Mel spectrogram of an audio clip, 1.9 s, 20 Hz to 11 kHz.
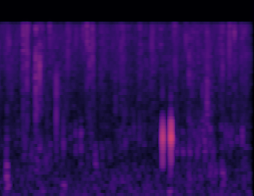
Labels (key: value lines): label: biophony, damselfish
recorder: SoundTrap 500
